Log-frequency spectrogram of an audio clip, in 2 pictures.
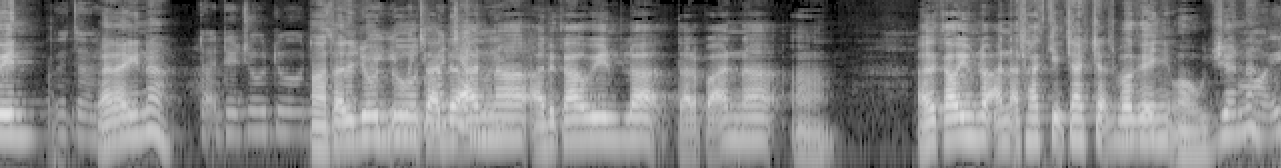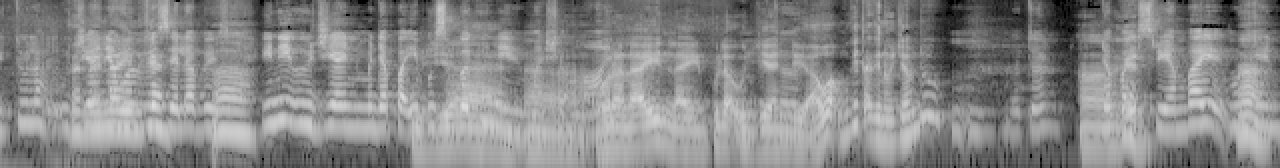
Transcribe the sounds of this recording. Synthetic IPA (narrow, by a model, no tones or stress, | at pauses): ɪnət̪lalaɪnah | t̪a̰ʔdad͡ʒodoat̪aʔdad͡ʒodot̪aʔadaanaʔadakawɪnpulaʔt̪a̰ʔdapat̪anaʔə̰ | a̰dakawɪnpulaʔanaʔsakɪt̪̚t͡ʃat͡ʃat̪səbaɡajɲəʔaud͡ʒianlait̪ulahukanalaɪnɡanəlabəainĩud͡ʒianmə̃ndapat̪iusəbainiaao̰ɾaŋlaɪnlaɪnpulaʔud͡ʒiandia̰waʔ̚muŋkɪnt̪aʔkənamat͡ʃamt̪u | bət̪ʊl | ədaaist̪ɾijaŋbaɪʔmuãɪn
